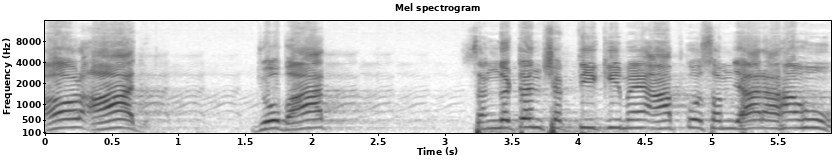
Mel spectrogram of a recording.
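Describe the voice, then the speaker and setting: A man's raised, projected voice, extremely high in pitch, with monotone, flat intonation. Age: 60s. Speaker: activist leader. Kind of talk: political rally speech. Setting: public rally.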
